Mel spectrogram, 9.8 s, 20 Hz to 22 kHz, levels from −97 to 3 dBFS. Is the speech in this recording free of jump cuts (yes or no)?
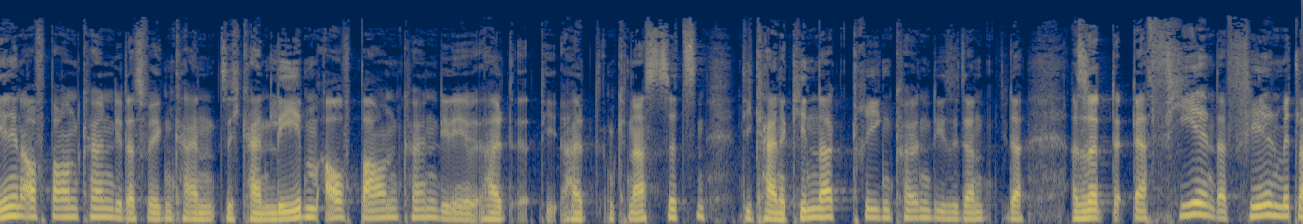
yes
